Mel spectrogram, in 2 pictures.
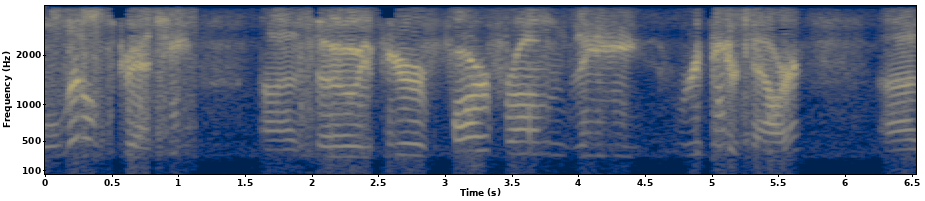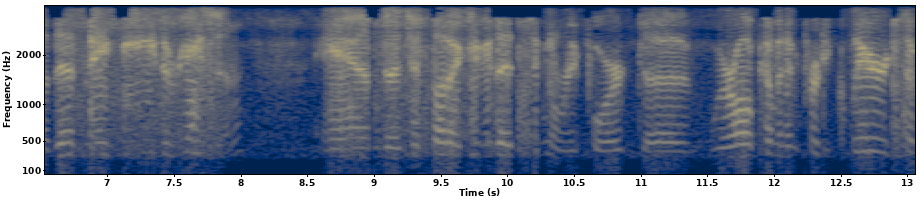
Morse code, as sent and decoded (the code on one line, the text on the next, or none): none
